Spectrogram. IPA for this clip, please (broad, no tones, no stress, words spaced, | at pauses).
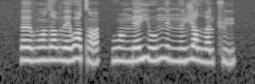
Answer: ɜvɔ̃zˤɨ vɛwotˤɛ̃ | wɔ̃ŋɛ joŋɛ̃ ŋə̃ʒɛlðˤɯlʈ͡ʂy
